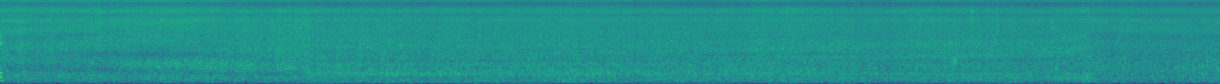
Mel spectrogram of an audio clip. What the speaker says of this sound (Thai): เป็นน้ำตกลับๆนะครับ ผม ซึ่งเป็นน้ำตกของหมู่บ้านนะครับ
